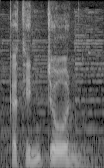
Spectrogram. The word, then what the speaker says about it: กฐินโจร: กระถินโจร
